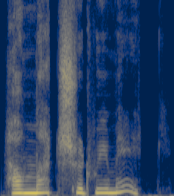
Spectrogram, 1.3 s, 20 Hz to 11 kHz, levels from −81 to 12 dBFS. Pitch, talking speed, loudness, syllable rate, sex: 240 Hz, 230 wpm, -15 LUFS, 4.6 syllables/s, female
